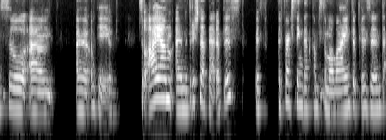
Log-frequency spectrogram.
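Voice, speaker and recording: A woman speaks with a Lithuanian accent as the guest in a relaxed interview over a video call. She laughs often and repeats her words as she searches for them. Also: on the low side, poor audio. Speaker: guest, nutritional therapist. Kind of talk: casual interview chat. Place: home in Dublin, video call.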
